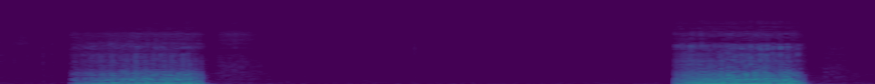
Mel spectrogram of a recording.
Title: Loud snoring dogs disrupting your sleep? #fok #sleepingdog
